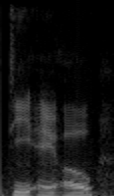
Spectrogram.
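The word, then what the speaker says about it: Dão: absolutely worth picking up the Dow is Dao and burrata is Bai ra da both really great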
